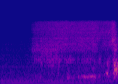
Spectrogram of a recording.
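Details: Speaker's own mechanical ventilator, heard during his podcast talk: quiet, then a steady airy hiss rising for over a second with a brief tonal click at the end, a ventilator breath.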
